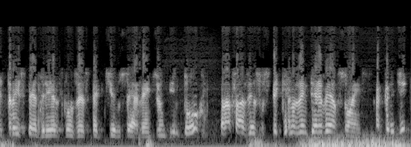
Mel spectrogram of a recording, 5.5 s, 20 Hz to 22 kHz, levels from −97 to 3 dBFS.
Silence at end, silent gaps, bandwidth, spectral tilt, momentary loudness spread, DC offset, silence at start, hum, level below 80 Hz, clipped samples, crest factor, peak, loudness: 0 s; none; 11.5 kHz; -6 dB/octave; 6 LU; 0.4%; 0 s; none; -32 dBFS; under 0.1%; 18 dB; -4 dBFS; -23 LUFS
